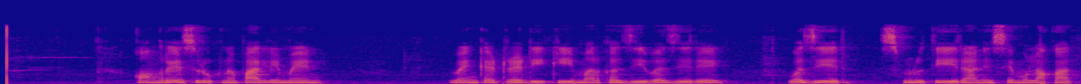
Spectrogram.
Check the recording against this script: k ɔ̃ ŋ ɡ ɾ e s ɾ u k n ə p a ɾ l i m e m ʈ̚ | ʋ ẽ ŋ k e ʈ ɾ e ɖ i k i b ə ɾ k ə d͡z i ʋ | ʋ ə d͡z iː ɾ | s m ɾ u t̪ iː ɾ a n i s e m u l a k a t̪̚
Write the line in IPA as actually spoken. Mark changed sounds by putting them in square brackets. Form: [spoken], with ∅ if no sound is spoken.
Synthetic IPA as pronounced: k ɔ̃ ŋ ɡ ɾ e s ɾ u k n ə p a ɾ l i m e [ɳ] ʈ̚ | ʋ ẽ ŋ k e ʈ ɾ e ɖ i k i [m] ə ɾ k ə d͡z i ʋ | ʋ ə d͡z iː ɾ | s m ɾ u t̪ iː ɾ a n i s e m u l a k a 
